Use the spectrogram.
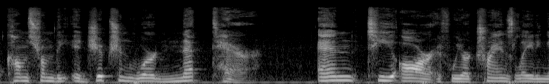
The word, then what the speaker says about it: neter: All right, natural comes from the Egyptian word netter, N-T-R, if we are translating it out of Old Coptic Egyptian.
